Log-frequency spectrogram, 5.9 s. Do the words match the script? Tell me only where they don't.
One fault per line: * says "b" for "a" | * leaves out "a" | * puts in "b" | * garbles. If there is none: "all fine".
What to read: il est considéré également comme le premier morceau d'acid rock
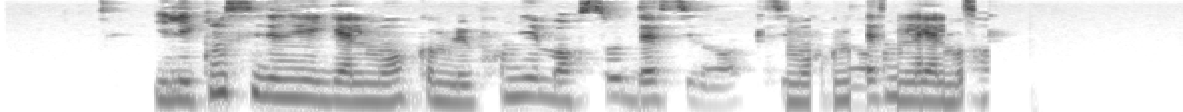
* garbles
